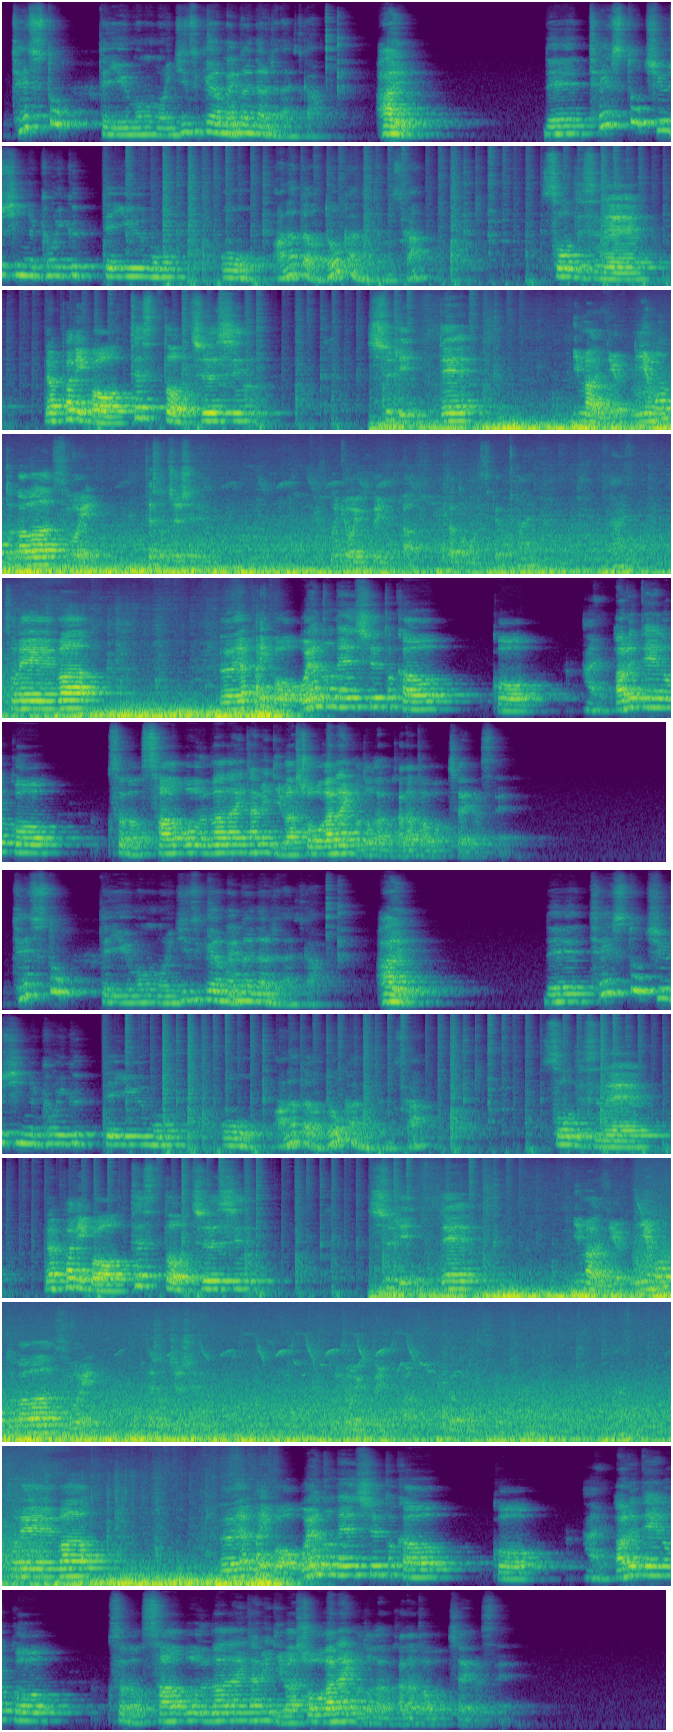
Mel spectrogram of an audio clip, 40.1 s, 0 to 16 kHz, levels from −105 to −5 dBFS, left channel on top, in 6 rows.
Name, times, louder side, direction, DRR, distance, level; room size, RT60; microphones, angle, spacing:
voice 1, 0.1-0.6 1.0-3.2 5.4-8.4 8.9-10.9 19.3-19.4 25.2-25.5 26.1-26.4 32.6-32.8, equal, 65° left, 0 dB, 0.7 m, -31 dB
voice 2, 3.7-4.1 12.1-13.1 13.8-15.9 17.0-18.0 19.1-21.0 21.5-22.2 23.3-24.2 24.5-25.2 26.8-27.6 28.9-31.1 31.7-32.0 32.9-33.9 34.5-38.2, left 2 dB, 25° left, -4 dB, 0.7 m, -25 dB
sound 1, 7.7-18.6, right 2 dB, 20° right, 0.5 m, -42 dB
Livestock farm animals working animals, 17.0-29.5, equal, 55° right, 0.7 m, -23 dB
sound 2, 19.7-27.2, right 6 dB, 80° right, 0.3 m, -35 dB
3.3 x 2.5 x 3.0 m, 0.80 s
head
